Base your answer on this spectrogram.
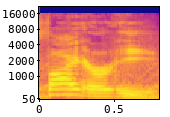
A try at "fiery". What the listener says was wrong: You're just saying fi. That's F-I. You're missing the whole R-E part. But then the first syllable is just fi, which is not fire.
